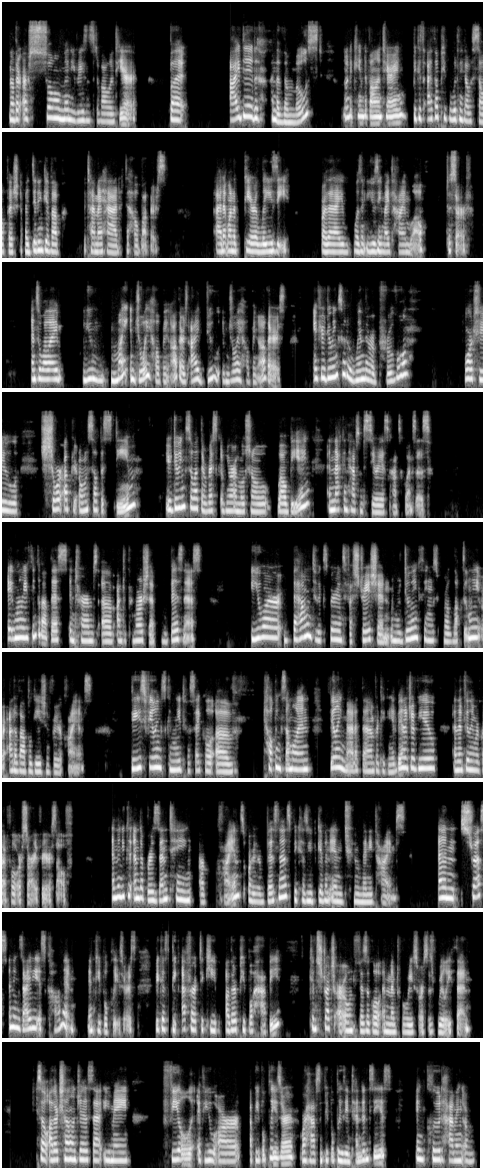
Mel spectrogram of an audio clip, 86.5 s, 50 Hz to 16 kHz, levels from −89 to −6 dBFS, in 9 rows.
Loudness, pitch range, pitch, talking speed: -16 LUFS, 195-260 Hz, 220 Hz, 155 wpm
